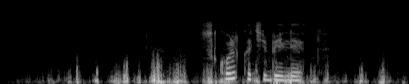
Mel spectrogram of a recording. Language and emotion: Russian, neutral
